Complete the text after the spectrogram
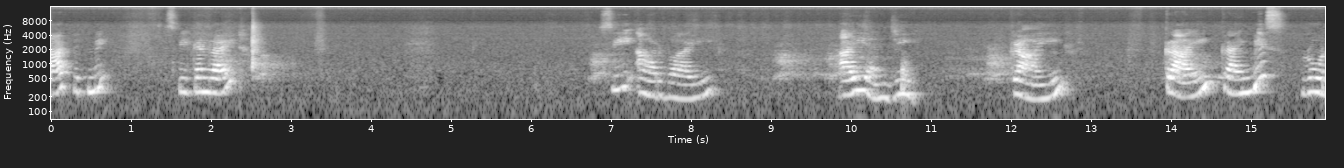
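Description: A woman speaks clearly and slowly, close by, as if teaching.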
